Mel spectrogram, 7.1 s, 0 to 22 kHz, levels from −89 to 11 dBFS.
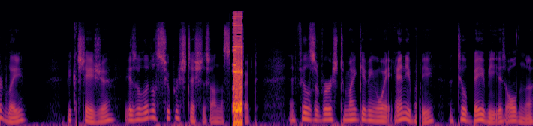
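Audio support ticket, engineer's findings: Three short glitches breaking into the speech at 0.98 to 1.05 s, 3.05 to 3.27 s (longest, about 0.22 s) and 5.53 to 5.63 s. Consistent with damaged data in a compressed stream: corrupted or lost bytes in the encoded file, decoder misreads those frames, loses sync, resumes at next valid frame header. Probable component: storage or transport upstream of the decoder, not the playback chain.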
